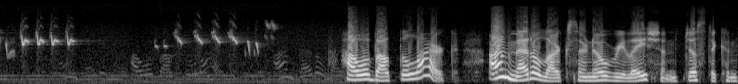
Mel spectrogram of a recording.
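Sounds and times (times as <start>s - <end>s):
nightingale singing: 0.0s - 3.0s
speech: 3.4s - 7.3s.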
